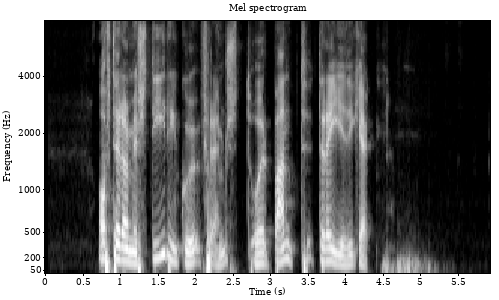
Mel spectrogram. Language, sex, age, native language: Icelandic, male, 60-69, Icelandic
